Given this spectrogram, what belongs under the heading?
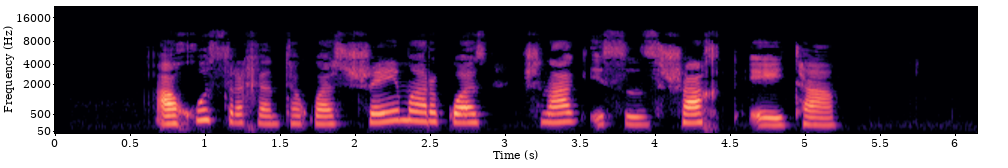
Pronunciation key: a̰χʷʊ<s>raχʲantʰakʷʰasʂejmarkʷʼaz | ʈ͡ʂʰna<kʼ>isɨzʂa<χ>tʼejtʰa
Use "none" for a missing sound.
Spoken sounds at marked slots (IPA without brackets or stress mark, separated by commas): s, kʼ, χ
